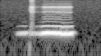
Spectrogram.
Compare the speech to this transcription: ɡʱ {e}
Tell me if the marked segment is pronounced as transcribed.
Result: no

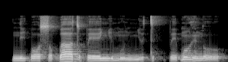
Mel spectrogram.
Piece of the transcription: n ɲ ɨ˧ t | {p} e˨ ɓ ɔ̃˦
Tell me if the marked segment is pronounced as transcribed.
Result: yes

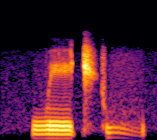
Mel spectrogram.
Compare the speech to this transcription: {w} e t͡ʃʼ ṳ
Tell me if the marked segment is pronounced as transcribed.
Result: yes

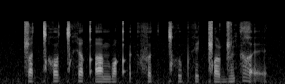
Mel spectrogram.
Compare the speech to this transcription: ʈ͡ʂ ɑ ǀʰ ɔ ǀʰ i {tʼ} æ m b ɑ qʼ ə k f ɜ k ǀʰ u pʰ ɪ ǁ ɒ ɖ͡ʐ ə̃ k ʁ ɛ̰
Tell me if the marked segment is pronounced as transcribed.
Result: no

